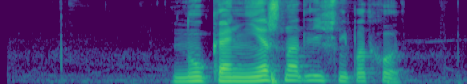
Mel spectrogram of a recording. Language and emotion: Russian, positive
